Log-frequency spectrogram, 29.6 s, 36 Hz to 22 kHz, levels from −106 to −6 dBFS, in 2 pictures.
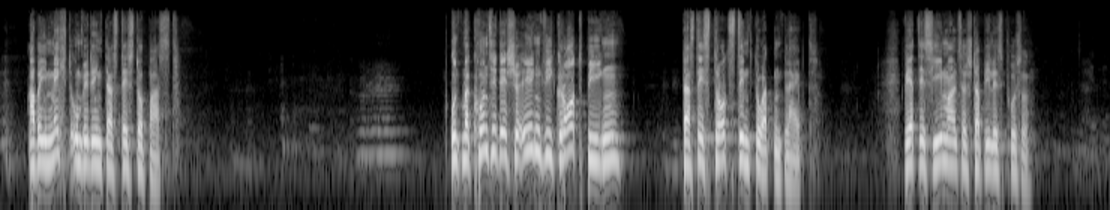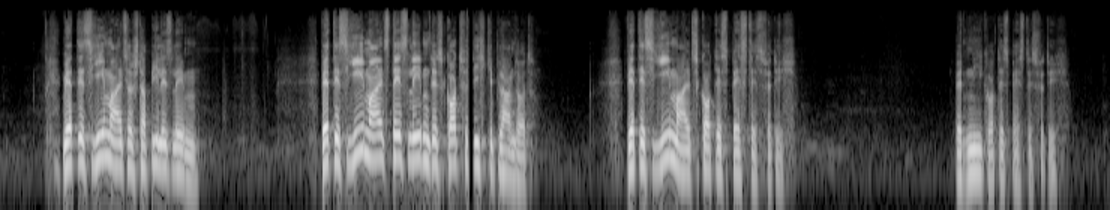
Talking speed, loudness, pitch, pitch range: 120 wpm, -28 LUFS, 145 Hz, 115-170 Hz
